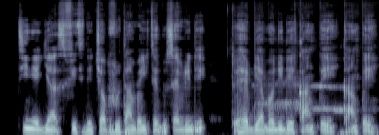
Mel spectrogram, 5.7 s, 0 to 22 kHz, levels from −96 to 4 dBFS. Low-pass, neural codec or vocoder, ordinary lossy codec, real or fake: none; vocoder, 48 kHz, 128 mel bands, Vocos; none; fake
